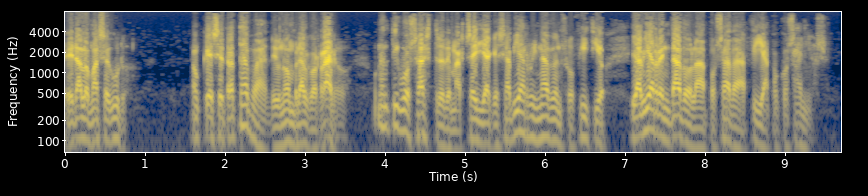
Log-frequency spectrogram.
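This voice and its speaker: A man's voice: sits low, lively intonation, brisk, no echo, lo-fi sound. A man playing a wary smuggler who recounts his past as dramatic narration in a radio play. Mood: recalling, measured.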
